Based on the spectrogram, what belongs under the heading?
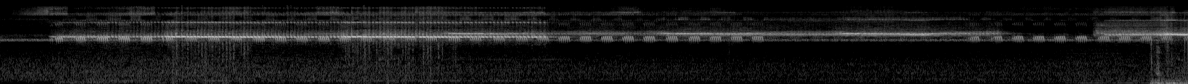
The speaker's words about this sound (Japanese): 仙台市の虫としても知られるスズムシ、自然ではなかなか見つけることが難しくなりましたが、そんなスズムシを飼育している岩切市民センターにお邪魔して鳴き声を録音させていただきました。宮城野のスズムシとして日本の音風景百選にも選ばれている音を少しお楽しみください。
